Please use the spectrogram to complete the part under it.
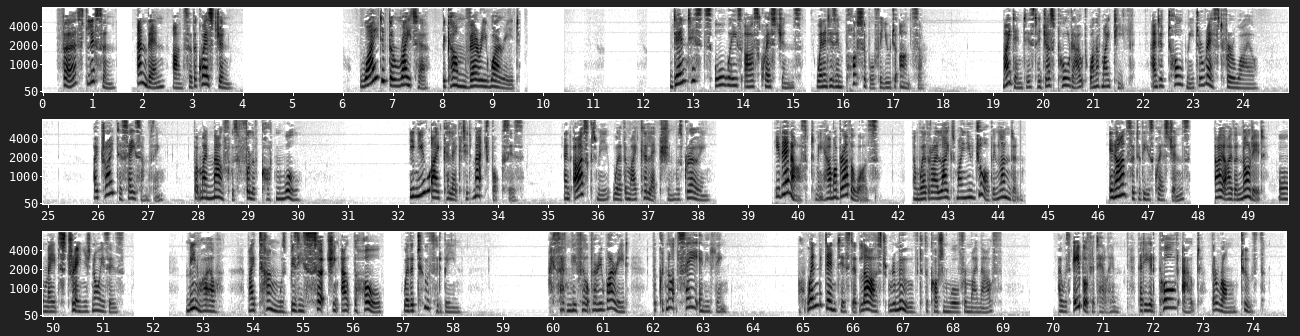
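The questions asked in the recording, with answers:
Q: Why did the writer become very worried?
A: Because the dentist had pulled out the wrong tooth.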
